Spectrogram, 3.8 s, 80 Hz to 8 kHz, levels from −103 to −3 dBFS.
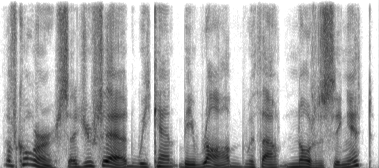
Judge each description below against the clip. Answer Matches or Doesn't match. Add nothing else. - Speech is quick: Doesn't match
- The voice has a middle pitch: Matches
